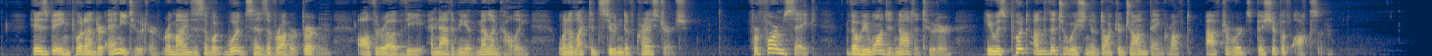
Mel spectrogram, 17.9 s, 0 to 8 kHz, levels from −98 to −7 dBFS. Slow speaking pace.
No: average, 170 wpm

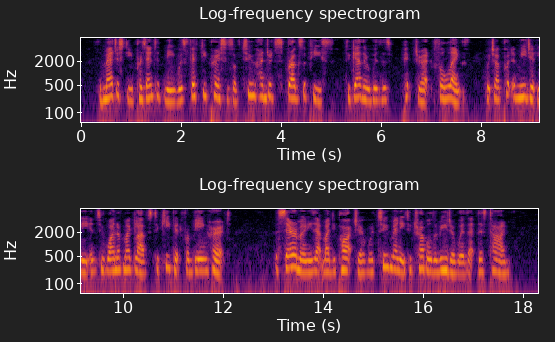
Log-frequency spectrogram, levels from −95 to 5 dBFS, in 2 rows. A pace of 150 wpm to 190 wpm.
Yes: average, 165 wpm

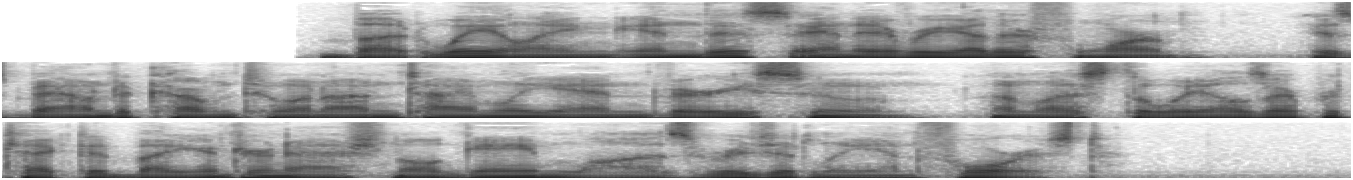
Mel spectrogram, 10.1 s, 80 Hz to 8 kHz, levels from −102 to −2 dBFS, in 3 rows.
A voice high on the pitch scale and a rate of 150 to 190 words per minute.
No: very low, 90 Hz; average, 170 wpm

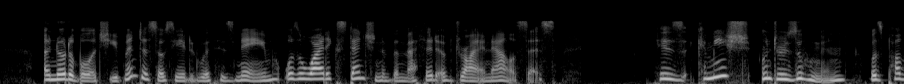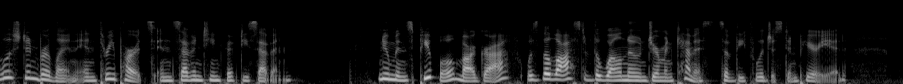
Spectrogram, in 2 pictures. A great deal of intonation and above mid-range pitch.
Yes: wide, 6.0 semitones; high, 195 Hz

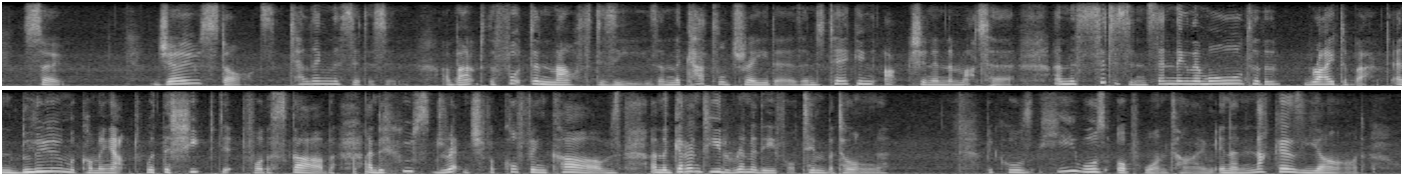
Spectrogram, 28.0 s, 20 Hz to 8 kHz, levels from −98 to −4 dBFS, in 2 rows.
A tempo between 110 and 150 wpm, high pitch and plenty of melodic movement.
Yes: average, 140 wpm; high, 230 Hz; wide, 6.1 semitones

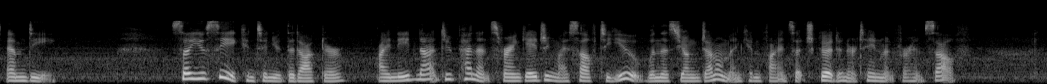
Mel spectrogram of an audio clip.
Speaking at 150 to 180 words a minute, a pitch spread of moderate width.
Yes: average, 160 wpm; average, 3.8 semitones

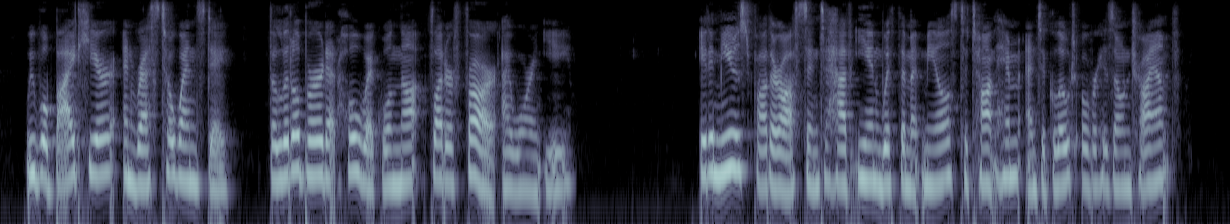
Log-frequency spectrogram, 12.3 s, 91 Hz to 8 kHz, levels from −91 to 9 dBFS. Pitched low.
No: high, 215 Hz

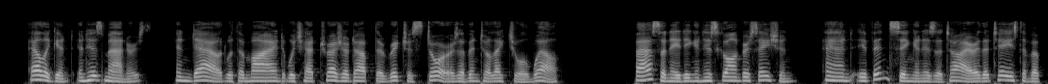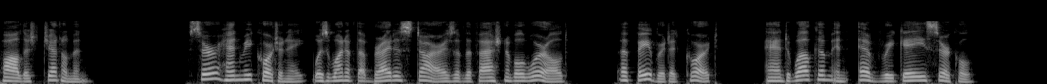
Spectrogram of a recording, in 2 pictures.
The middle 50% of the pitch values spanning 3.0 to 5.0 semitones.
Yes: average, 4.7 semitones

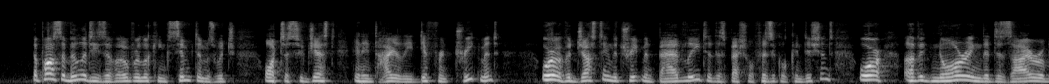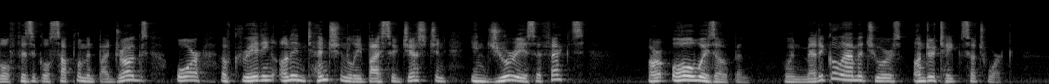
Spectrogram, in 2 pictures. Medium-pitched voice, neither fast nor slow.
Yes: medium, 155 Hz; average, 145 wpm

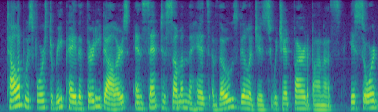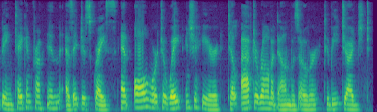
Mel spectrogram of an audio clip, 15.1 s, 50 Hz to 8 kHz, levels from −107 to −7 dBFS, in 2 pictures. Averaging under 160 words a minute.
No: average, 185 wpm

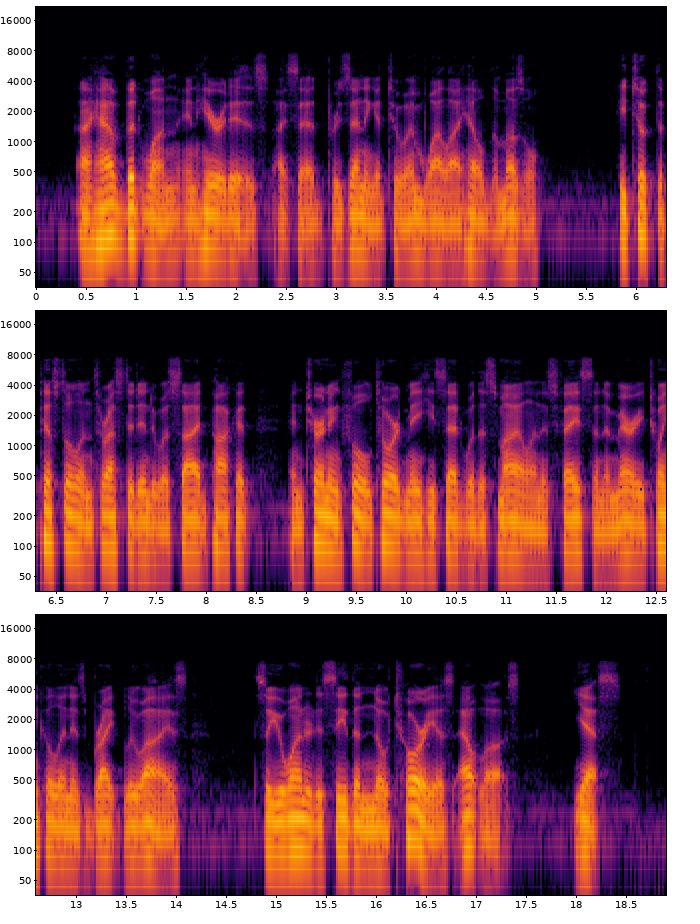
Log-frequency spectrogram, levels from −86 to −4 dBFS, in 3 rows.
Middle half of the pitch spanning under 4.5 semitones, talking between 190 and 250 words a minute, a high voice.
No: average, 3.5 semitones; average, 195 wpm; very low, 85 Hz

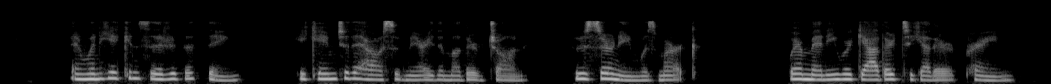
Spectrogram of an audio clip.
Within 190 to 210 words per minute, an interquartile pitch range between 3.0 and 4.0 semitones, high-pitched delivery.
No: average, 165 wpm; average, 3.6 semitones; high, 225 Hz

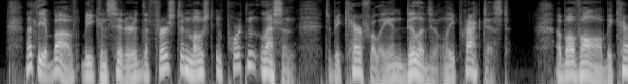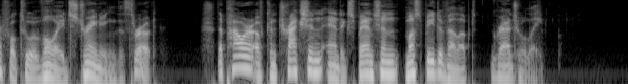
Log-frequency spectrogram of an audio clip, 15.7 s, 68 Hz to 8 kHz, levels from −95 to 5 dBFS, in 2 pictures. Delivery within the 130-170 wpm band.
Yes: average, 140 wpm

